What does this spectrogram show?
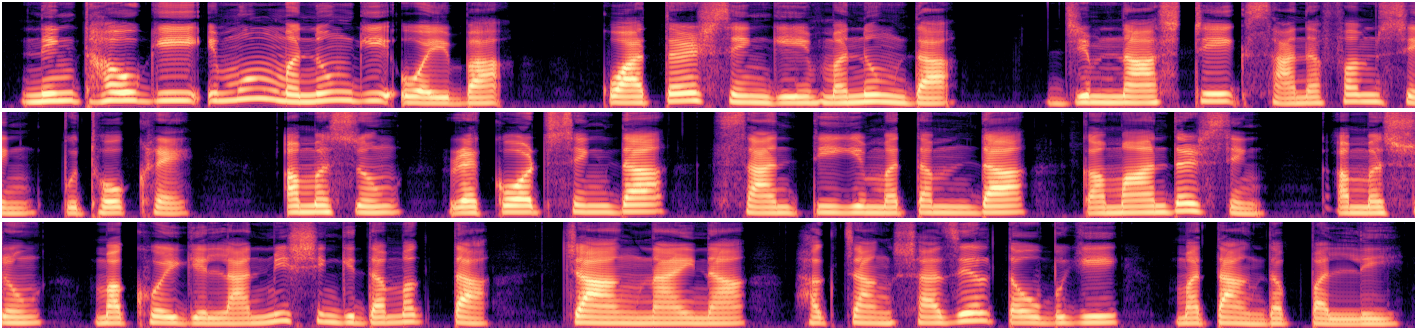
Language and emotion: Manipuri, neutral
